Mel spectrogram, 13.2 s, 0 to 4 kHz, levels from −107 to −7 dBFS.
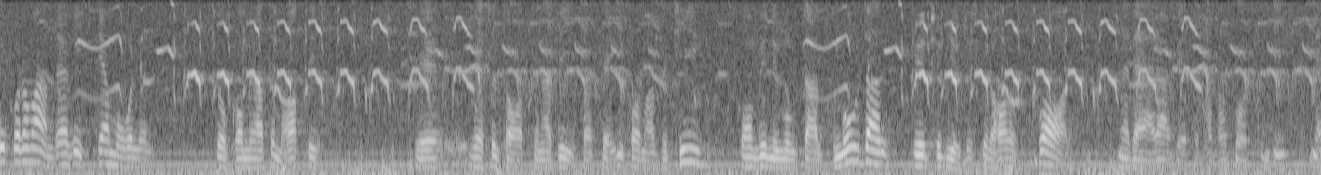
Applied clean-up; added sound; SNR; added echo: none; Gull, seagull / Wind; 6 dB; none.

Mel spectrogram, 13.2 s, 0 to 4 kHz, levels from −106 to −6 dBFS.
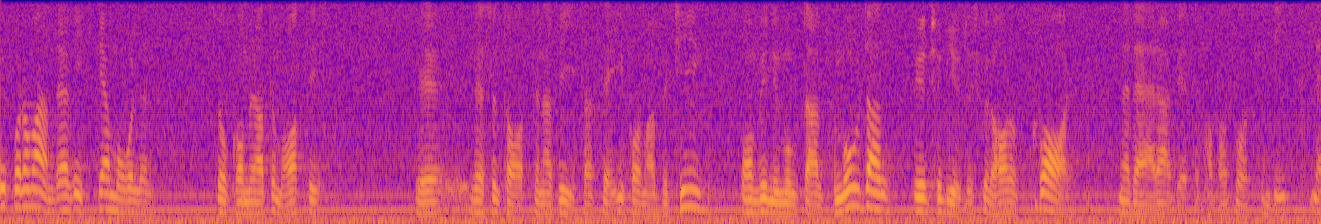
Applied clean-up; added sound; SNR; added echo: none; none; none; none.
